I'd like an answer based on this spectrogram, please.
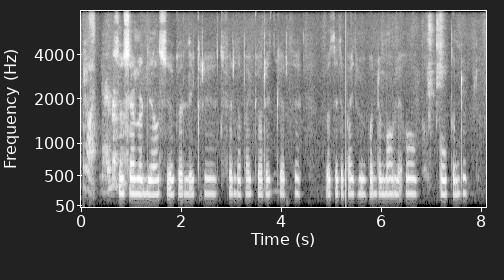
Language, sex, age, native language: Icelandic, other, 18-19, Icelandic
